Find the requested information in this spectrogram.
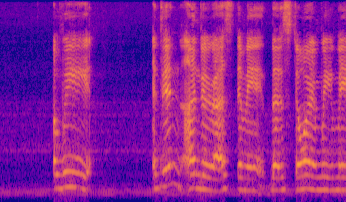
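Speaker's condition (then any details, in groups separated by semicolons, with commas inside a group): ALS; no ventilator needed yet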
